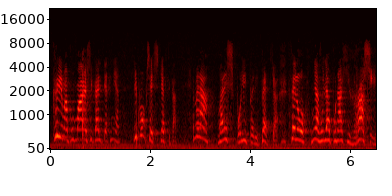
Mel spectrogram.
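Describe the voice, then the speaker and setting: A woman voicing a fussy, excitable male character in a children's TV musical, babbling and easily overwhelmed. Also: sits high, slight background noise. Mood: wistful.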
